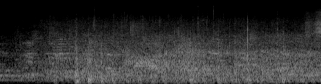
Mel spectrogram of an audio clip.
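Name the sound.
hail falling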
